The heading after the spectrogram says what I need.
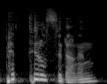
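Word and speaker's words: Πέτρος: 한국말로 베드로라고 읽고 원어식으로 읽으면 페트로스라는 단어입니다.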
